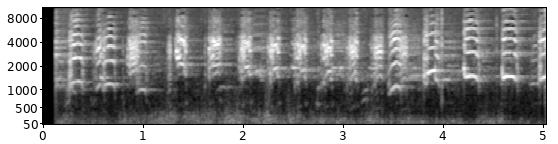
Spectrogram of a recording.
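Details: Red-legged seriemas singing by a road in the São José neighbourhood of Conselheiro Lafaiete, Minas Gerais, Brazil, give loud, yelping, honk-like notes in a fast run of nearly three per second over low background rumble.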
